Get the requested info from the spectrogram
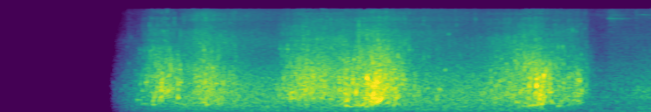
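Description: Rushing, surf-like noise in three rising-and-falling swells, like waves washing in. It starts after about a second of silence and cuts off abruptly at the end.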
